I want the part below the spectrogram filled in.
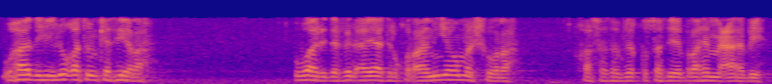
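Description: A man teaching an Arabic grammar lesson, repeating his examples slowly and drawing them out. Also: medium pitch, fairly even intonation, breathy edge. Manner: slow, drawn-out repetition of examples. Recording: tinny phone-like audio.

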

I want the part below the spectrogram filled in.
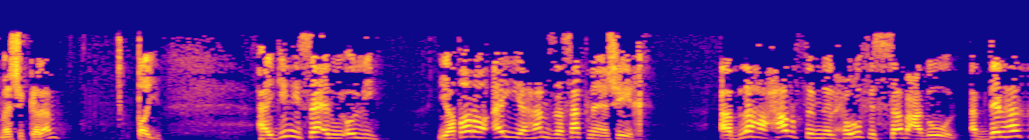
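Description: A man with an Egyptian Arabic accent gives a fast-moving recitation lesson in a fairly high, husky voice. He drills each point by repeating it and answers his own questions. The recording is dull and lo-fi. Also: very animated. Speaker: Quran recitation teacher. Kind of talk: didactic lesson.

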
